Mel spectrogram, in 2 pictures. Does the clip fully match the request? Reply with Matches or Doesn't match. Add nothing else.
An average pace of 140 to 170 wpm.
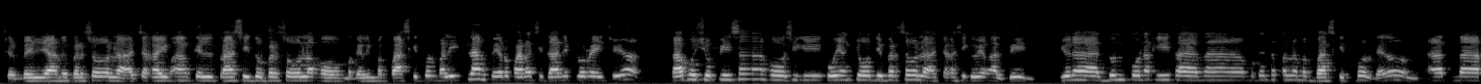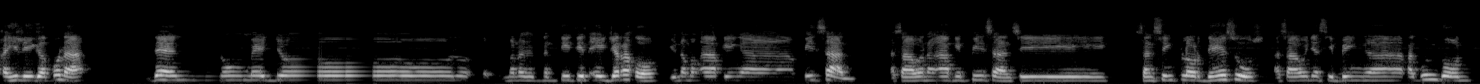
Matches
